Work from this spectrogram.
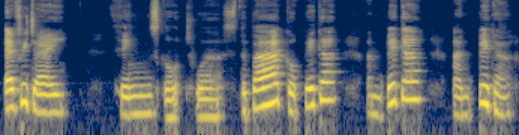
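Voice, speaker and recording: A woman reading a children's storybook aloud like a primary teacher, expressively, with dramatic pauses and emphasis. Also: mid-range voice, expressive, a little mellow.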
